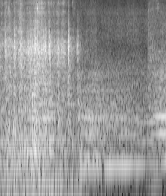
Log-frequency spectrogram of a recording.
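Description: Sound effect of old factory machinery, evoking a textile mill: a dense mechanical rushing noise that settles into a steady whine about halfway through.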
